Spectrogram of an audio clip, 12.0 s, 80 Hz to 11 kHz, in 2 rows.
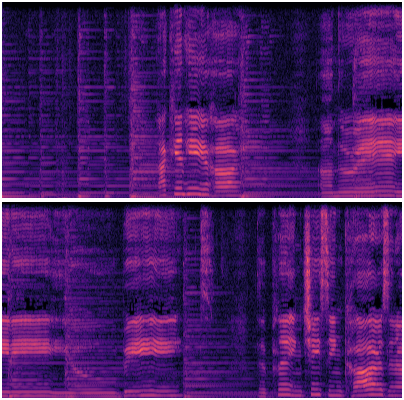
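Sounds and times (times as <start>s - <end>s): strummed acoustic guitar: 0.0s - 12.0s
woman singing: 2.1s - 12.0s.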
